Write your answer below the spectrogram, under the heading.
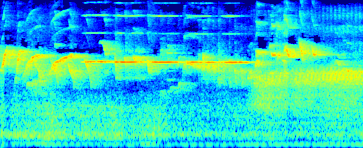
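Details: Male red-black canaries, one intensive, one frosted, singing as a duo: a steady high piping tone under rolling trills, then a burst of dense, buzzy chatter near the end.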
